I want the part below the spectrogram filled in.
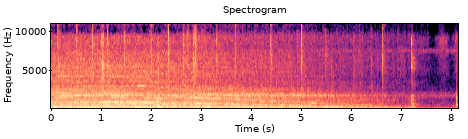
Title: Treadmill Making Clicking Noise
